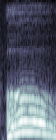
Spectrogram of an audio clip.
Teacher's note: How do you say oh? Oh, your voice is going up. Rising intonation.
